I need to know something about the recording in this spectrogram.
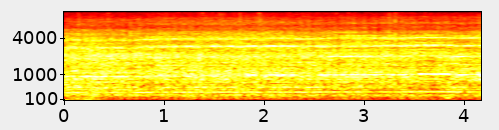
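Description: Electric hand blender with a chopper-bowl attachment running continuously, blitzing fresh turmeric root and salt: a steady motor whine over a grinding rush.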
